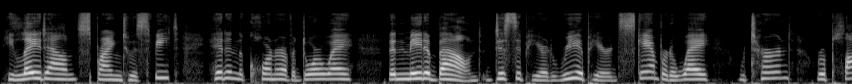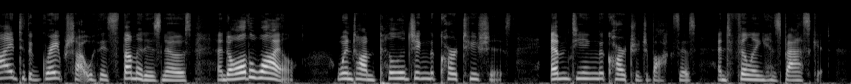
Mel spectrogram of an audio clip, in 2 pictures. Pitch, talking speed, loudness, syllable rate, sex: 235 Hz, 185 wpm, -20 LUFS, 5.3 syllables/s, female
